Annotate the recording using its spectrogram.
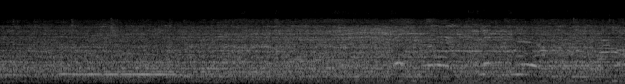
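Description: Ballpark crowd noise from a televised baseball game, a steady murmur of many voices heard through a TV's speakers.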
